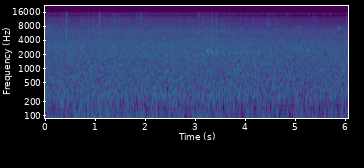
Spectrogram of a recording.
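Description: A bird calls briefly, a short run of quick high notes about three seconds in, over a steady rushing background noise.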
